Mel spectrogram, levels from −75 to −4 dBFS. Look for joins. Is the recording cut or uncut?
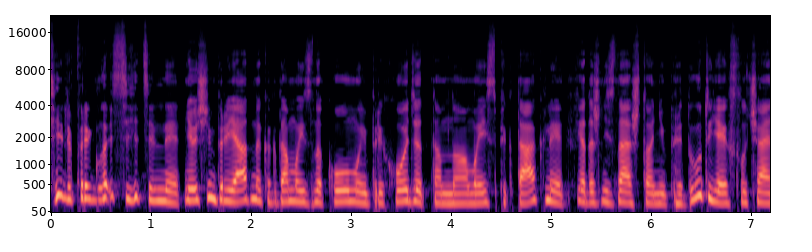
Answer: uncut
